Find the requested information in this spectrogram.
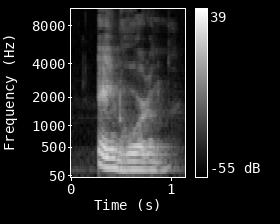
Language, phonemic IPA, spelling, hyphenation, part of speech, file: Dutch, /ˈeːn.ɦoːr(ə)n/, eenhoorn, een‧hoorn, noun, Nl-eenhoorn.ogg
- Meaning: unicorn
